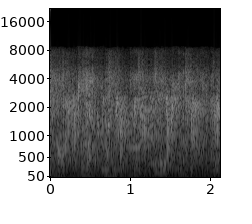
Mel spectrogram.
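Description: An audience at a poetry reading claps and applauds, a dense, steady wash of many hands filling the room throughout, with no voices over it.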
